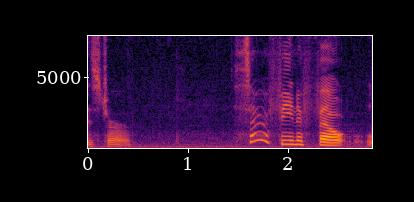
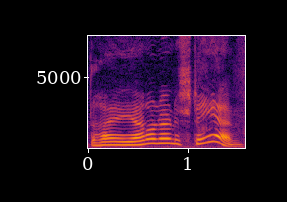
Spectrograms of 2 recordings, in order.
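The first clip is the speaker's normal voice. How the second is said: stammered; 4 semitones higher than usual. Acted. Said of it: "Serafina stammered".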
